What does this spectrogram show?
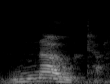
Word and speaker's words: nauta: A-U, that diphthong, is pronounced like the English word now. So the Latin for a sailor is nauta. A-U is au.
